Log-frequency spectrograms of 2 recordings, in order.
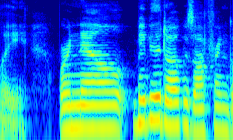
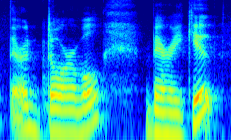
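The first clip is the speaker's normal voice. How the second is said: normal talking voice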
